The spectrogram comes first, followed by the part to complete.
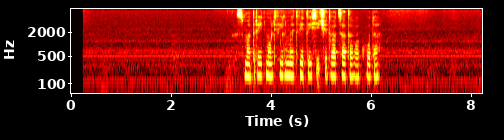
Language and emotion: Russian, neutral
